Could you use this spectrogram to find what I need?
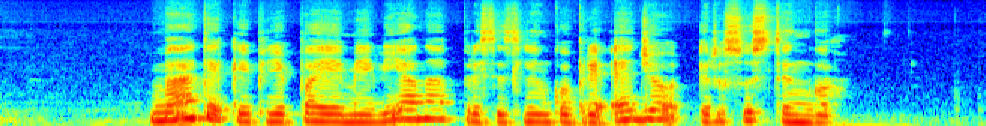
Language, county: Lithuanian, Tauragė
